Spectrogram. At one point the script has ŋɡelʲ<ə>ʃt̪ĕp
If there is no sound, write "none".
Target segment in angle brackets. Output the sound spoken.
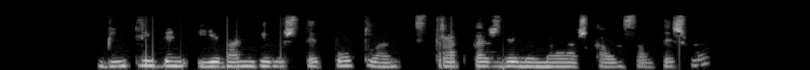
ə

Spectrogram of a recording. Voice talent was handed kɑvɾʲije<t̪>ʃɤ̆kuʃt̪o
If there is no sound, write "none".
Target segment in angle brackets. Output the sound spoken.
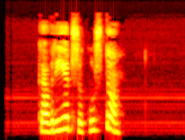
t̪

